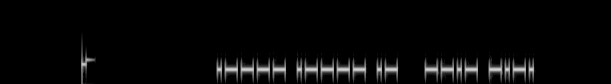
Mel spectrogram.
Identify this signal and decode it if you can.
Morse code, heard as a keyed tone, about 30 wpm, 700 Hz. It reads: 11A QC
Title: Field Day Exchanges Encore - 30wpm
